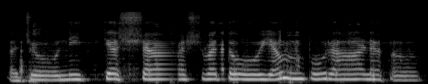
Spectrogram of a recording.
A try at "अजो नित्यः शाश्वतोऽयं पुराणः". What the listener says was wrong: શાશ્વતોની આગળ વિસર્ગ છે, એટલે હજુ એક શકાર બોલાય. અજો નિત્ય શાશ્વતોયમ પુરાણઃ. અજો નિત્ય શાશ્વતો.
